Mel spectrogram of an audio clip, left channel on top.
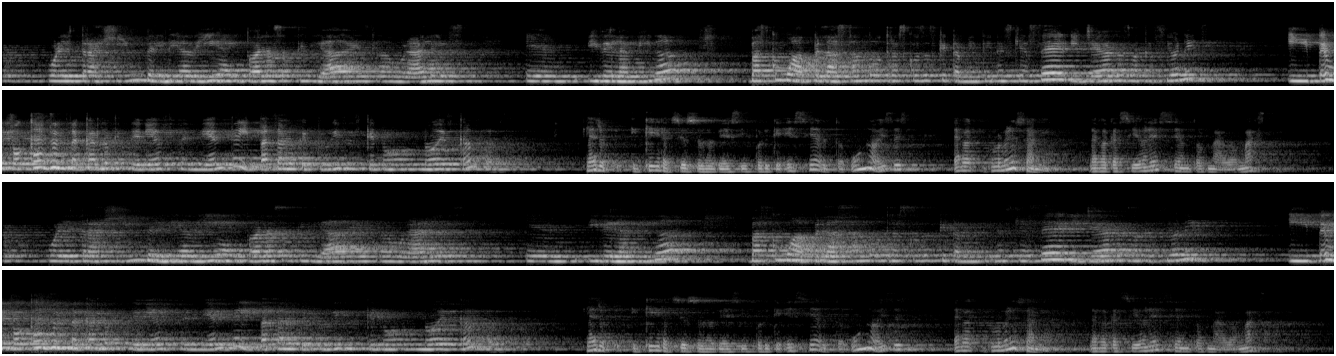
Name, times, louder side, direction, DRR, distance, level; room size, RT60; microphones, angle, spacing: voice 1, 0.5-4.5 5.2-6.8 7.5-11.4 11.6-12.0 12.9-18.3, left 1 dB, 85° left, 0 dB, 4.2 m, -23 dB
voice 2, 19.2-22.4 22.8-23.8 24.2-25.9, left 2 dB, 45° left, 6 dB, 0.9 m, -29 dB
27.0 x 27.0 x 7.9 m, 2.4 s
head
